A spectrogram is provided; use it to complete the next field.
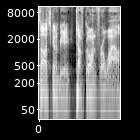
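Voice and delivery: low, fast, flippant, offhand brush-off.

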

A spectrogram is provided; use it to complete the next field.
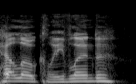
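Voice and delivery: ordinary talk, nothing marked

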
